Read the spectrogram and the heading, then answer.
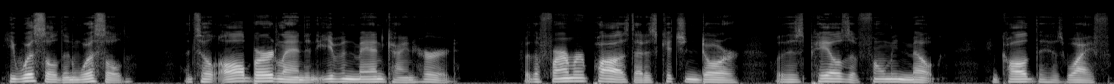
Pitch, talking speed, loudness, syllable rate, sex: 120 Hz, 160 wpm, -19 LUFS, 4.4 syllables/s, male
